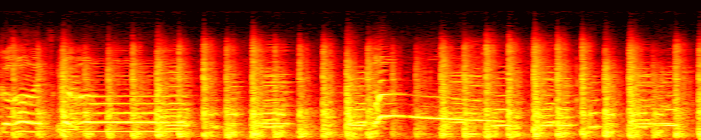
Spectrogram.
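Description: Instrumental music with a steady drum beat under held melodic notes; about four seconds in, one note slides up and then drifts slowly down.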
